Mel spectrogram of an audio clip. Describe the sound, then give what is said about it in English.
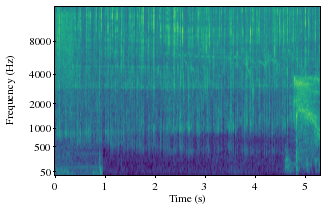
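Hot coffee pours steadily into a cup, a soft continuous gurgling trickle that brightens and rises in pitch near the end as the cup fills. “So pour yourself a hot cup and enjoy the show.”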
